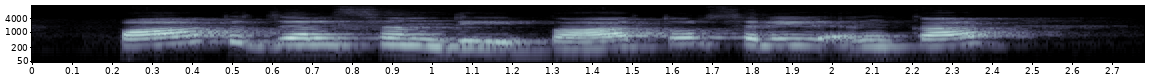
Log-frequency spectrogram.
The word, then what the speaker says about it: Palk: तो ये जल संधि, इसका नाम है पाक। इंग्लिश में इसको बोलते हैं PALK, एल इसमें साइलेंट है, तो पाक स्ट्रेट बोल सकते हैं इसको।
